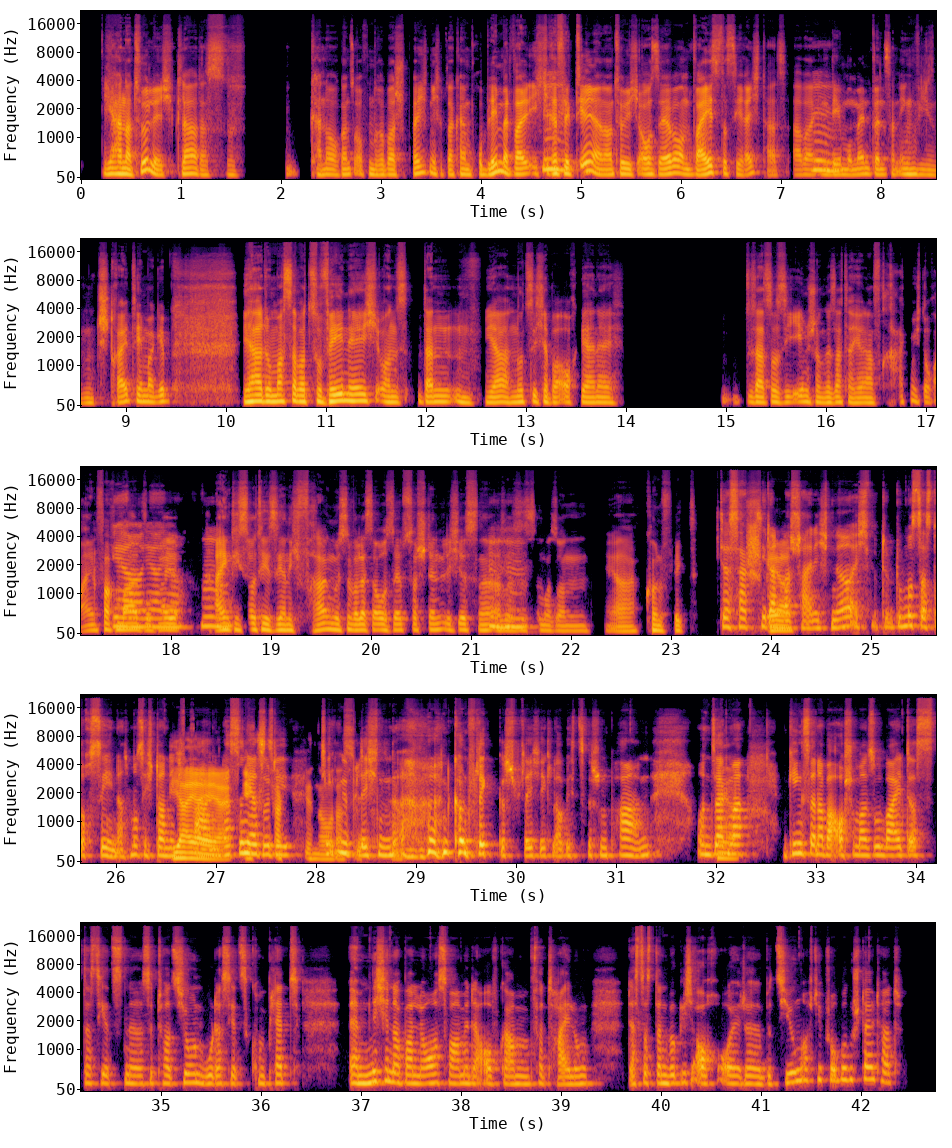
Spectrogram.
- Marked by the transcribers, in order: other noise; chuckle
- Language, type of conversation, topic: German, podcast, Wie gelingt es euch, Job und Beziehung miteinander zu vereinbaren?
